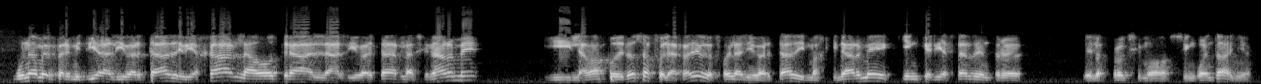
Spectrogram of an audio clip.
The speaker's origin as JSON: {"language": "Spanish", "town": "Quilmes", "region": "Buenos Aires Province", "country": "Argentina", "said": "Yo soy de Quilmes, escucho mucho radio zonal"}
